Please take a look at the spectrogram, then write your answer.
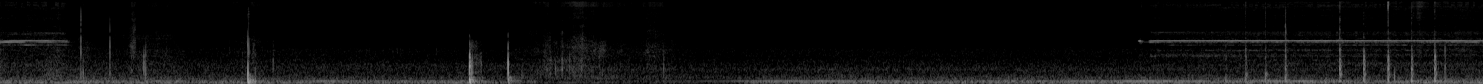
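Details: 2016 Ford Focus SE, dual-clutch transmission, 32,000 miles: thin, steady high whistle from the engine bay after the engine is shut off; dealer attributed it to the air conditioning and replaced A/C parts, cause suspected, not confirmed.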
